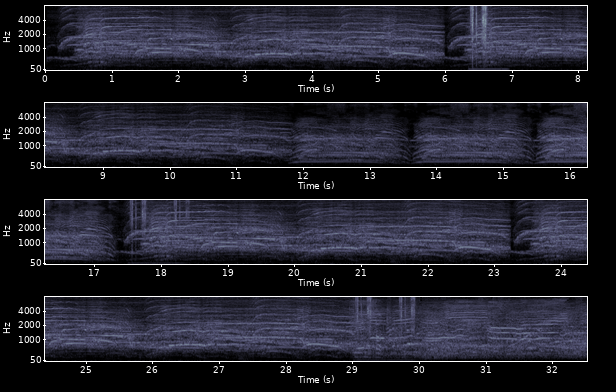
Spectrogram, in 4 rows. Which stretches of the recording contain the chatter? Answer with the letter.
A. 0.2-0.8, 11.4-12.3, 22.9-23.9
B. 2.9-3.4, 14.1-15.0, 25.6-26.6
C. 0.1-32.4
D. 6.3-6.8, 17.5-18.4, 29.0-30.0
C.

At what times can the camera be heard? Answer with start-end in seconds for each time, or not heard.
6.3-6.8, 17.5-18.4, 29.0-30.0.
